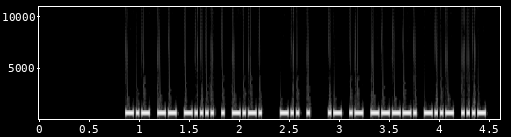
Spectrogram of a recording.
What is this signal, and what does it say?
Morse code, heard as a keyed tone, about 46 wpm, 700 Hz. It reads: KM6EC DE AA9XV
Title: USA Callsign DE Callsign - 5 Characters - 45wpm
